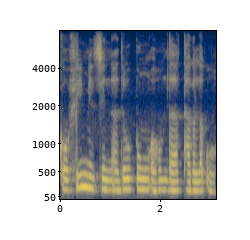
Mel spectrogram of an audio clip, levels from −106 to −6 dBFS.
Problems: background sounds at intervals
